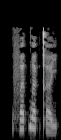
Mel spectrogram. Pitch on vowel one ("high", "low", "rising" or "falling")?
rising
